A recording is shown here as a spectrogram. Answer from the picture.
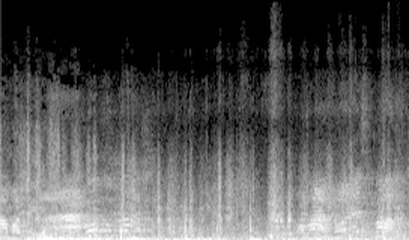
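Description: Players shouting to each other across a small football pitch, with short steps on artificial turf.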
